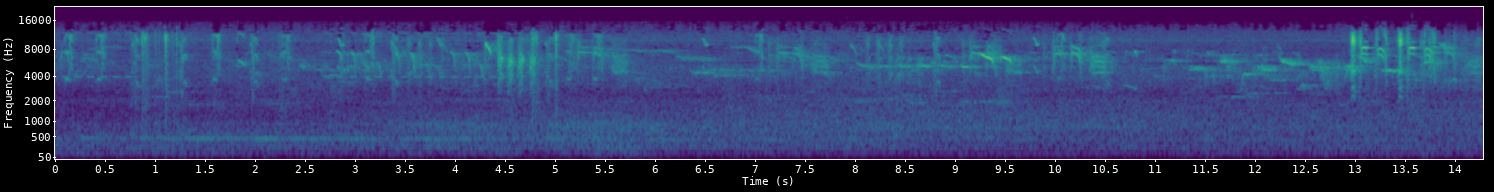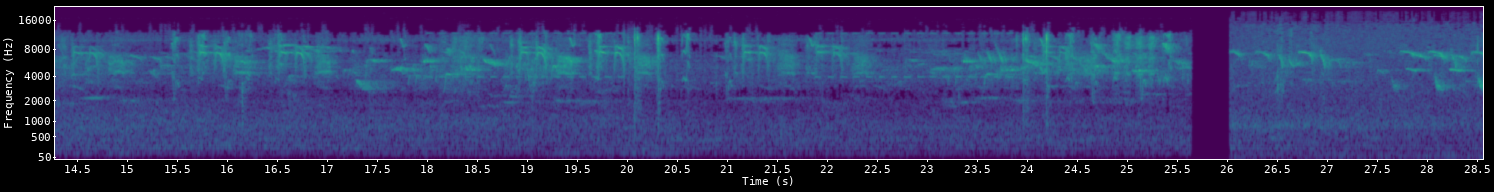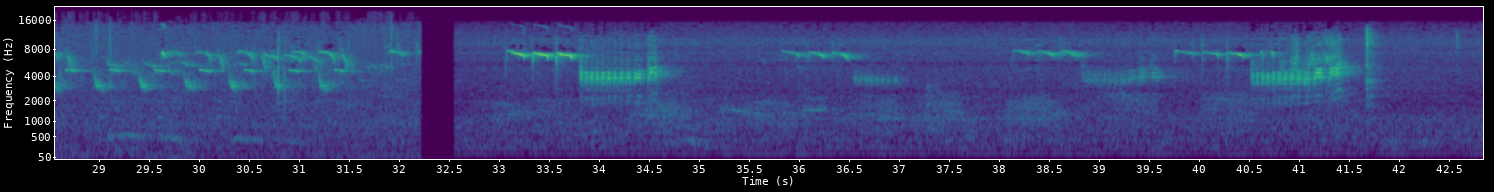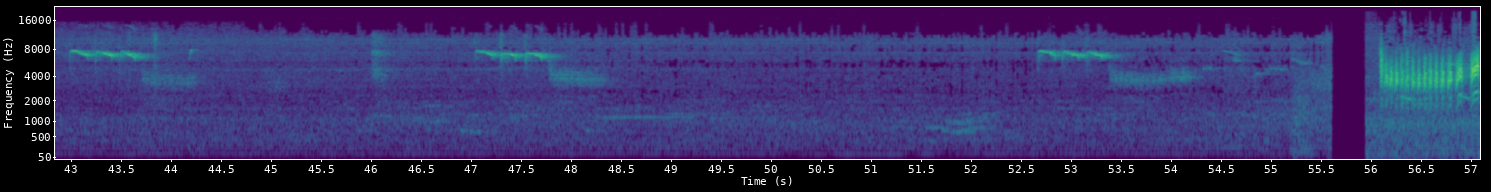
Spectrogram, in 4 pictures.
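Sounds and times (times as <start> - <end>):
birds chirping and singing: 26.1 - 32.2, 56.0 - 57.0.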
